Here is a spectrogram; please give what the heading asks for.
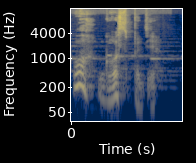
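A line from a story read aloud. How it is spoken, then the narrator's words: Sighing. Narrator (Russian): Король вздохнул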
